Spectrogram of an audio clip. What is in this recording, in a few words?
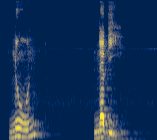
Nun, modern standard arabic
